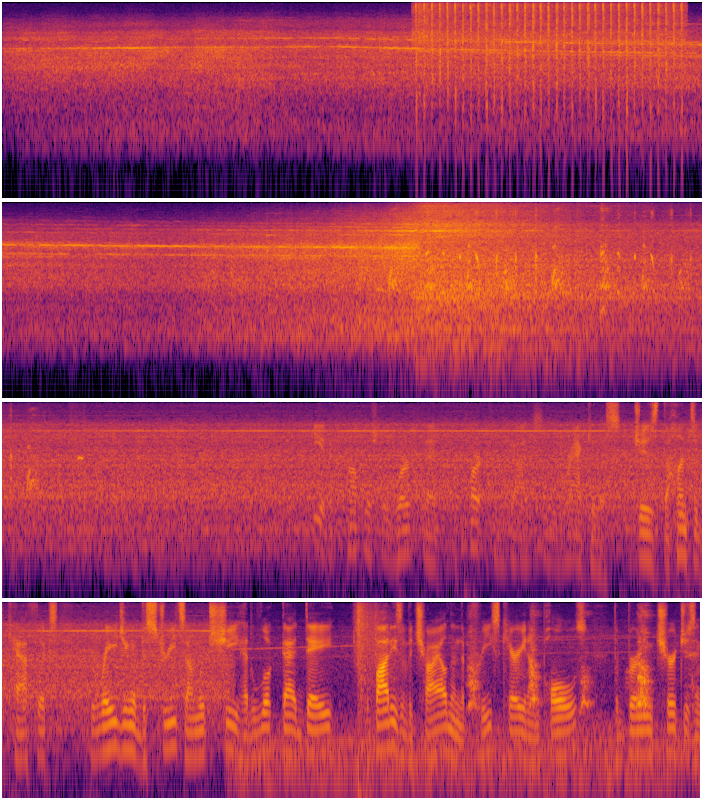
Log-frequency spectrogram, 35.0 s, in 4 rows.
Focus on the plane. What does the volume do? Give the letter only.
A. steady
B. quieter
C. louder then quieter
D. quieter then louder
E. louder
C.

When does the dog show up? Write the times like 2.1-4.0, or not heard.
13.6-18.6, 32.0-34.9.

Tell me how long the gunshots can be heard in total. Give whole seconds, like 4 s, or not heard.
4 s.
